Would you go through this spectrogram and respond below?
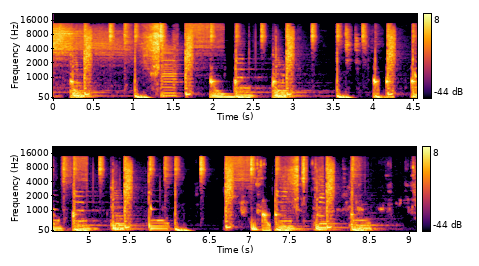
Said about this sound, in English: I tried to avoid the water pouring sound, but I'm just digging in.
